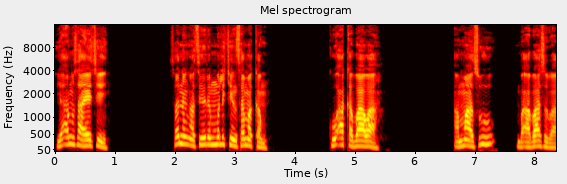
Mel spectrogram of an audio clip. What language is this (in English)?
Hausa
